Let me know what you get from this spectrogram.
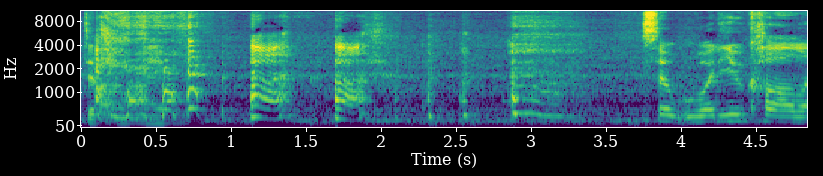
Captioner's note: laughs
